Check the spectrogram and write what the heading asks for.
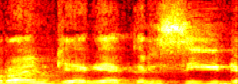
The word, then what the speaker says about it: Criseyde: क्रिसीड and deed, क्रिसीड deed, Troy Joy.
